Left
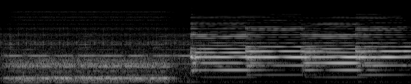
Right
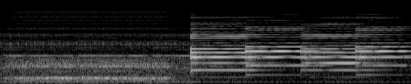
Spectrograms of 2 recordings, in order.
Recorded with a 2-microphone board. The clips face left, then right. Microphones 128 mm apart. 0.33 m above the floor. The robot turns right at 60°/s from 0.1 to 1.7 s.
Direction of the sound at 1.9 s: 75° right (ahead or behind).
